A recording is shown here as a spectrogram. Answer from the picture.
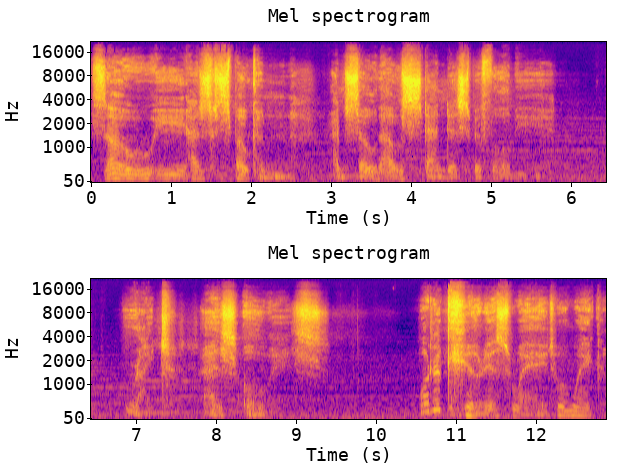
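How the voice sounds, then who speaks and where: A man puts on a character voice at a medium pitch, speaking at a very slow pace. He leaves long, frequent pauses, with clear background noise behind him. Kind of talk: archaic, solemn speech. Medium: video game. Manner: slow, grave, measured.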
